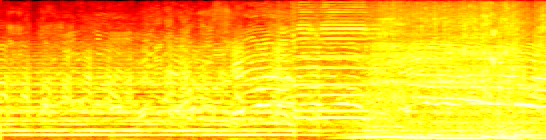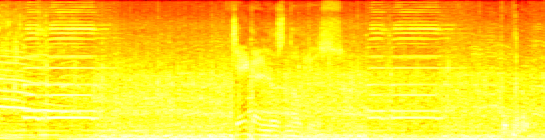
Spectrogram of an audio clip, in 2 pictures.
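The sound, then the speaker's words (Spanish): Car horns of a caravan honk repeatedly in long, overlapping blasts over a steady low rumble of the caravan's engines, loud, with a crowd's voices mixed underneath. “Se oyen los motores y los pitos de la caravana.”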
